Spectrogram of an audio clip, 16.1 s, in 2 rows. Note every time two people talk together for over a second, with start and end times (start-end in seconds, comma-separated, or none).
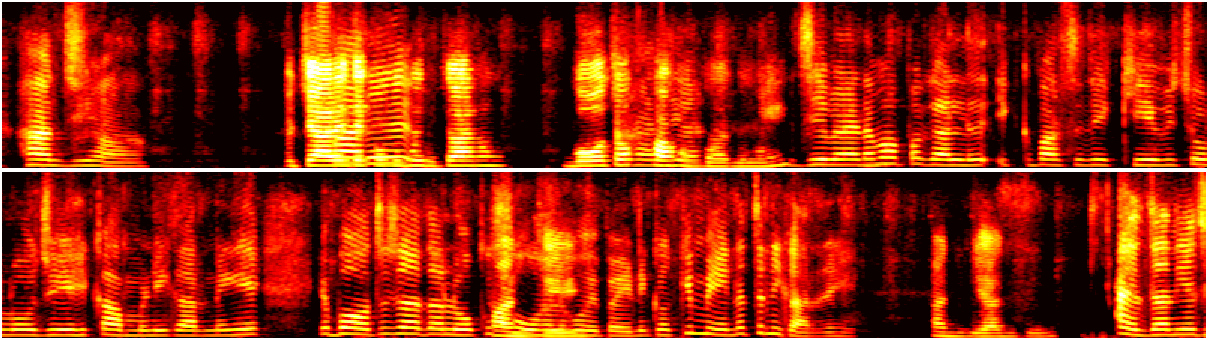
none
